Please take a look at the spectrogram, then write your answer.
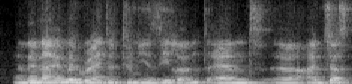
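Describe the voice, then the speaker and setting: There is audible room echo as a man speaks with a German accent. His pace is moderate. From Germany. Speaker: guitar pedal and amp maker. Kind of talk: interview. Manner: halting.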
